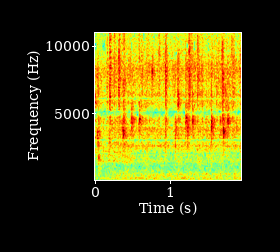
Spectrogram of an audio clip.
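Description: Water runs from a kitchen tap while zucchini pancakes are being made, a steady close splashing rush with light spattering that continues evenly for the whole moment.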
